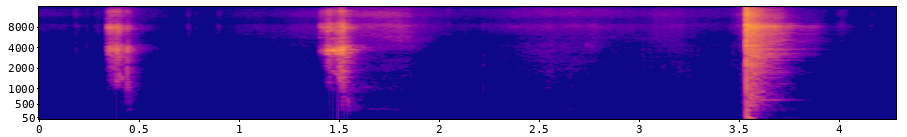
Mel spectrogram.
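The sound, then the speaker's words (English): Three sharp, crisp slaps of a hand against cheeks, spaced a second or two apart, with the final smack the loudest. No voices. “I think you should slap my cheeks a little.”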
